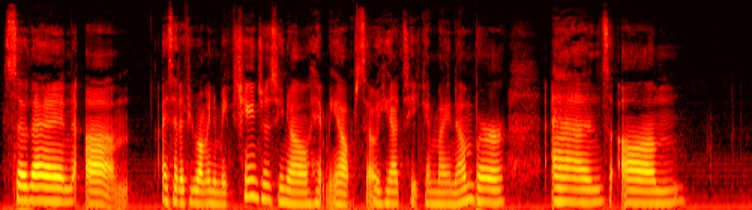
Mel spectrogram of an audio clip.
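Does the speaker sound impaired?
Yes: cleft lip and palate, unilateral.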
